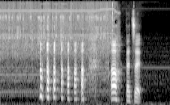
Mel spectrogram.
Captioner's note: chuckles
